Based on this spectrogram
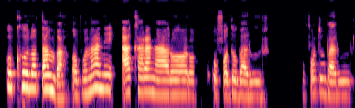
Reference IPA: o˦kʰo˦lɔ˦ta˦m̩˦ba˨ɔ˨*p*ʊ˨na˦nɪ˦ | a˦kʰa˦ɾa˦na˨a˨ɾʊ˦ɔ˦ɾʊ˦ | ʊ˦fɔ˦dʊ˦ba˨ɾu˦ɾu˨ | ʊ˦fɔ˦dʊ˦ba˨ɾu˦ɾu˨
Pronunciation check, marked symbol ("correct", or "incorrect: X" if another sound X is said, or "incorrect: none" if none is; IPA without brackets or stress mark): incorrect: b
